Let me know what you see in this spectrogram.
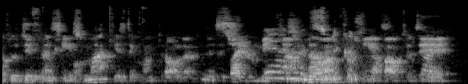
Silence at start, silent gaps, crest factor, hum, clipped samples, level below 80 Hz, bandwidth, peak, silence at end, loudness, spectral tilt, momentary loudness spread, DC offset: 0.05 s; none; 18 dB; none; under 0.1%; -62 dBFS; 16 kHz; -4 dBFS; 0.15 s; -22 LUFS; -3 dB/octave; 11 LU; under 0.1%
